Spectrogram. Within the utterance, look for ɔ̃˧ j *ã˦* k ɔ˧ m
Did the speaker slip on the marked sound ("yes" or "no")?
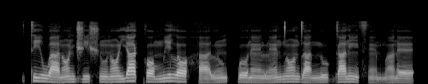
yes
